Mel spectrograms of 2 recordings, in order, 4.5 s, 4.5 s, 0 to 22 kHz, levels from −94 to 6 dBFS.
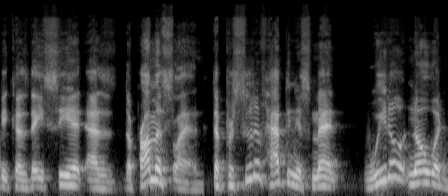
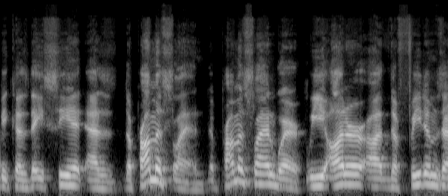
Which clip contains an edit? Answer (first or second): first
